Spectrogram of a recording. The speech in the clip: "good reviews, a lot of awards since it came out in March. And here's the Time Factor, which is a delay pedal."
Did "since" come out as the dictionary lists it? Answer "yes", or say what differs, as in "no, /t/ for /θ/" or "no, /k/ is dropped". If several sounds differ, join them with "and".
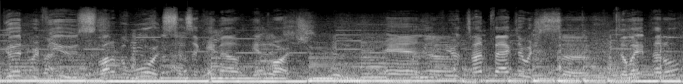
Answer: yes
